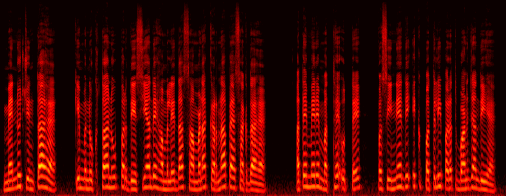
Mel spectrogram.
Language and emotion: Punjabi, fearful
